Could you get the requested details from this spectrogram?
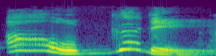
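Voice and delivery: sarcastic, high mock delight. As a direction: fake cheer dripping with sarcasm. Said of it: "Don't be sarcastic".

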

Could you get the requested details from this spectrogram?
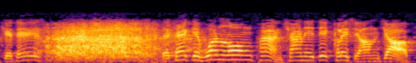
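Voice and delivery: mock Chinese detective; caricatured Chinese accent, self-important sleuth; One Long Pan. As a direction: announce yourself as a hammy stage-Chinese detective.

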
